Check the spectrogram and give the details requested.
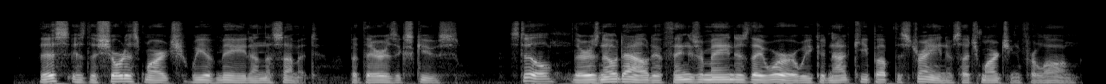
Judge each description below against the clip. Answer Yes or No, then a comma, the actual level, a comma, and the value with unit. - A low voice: Yes, low, 105 Hz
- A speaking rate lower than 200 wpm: No, fast, 205 wpm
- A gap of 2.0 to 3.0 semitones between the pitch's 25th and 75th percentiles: Yes, narrow, 2.6 semitones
